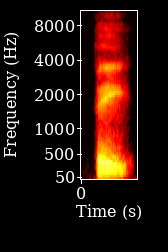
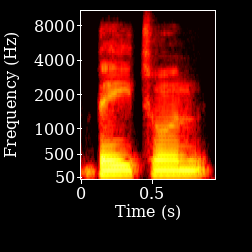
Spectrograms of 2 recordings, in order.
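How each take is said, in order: First: The word ends without any added ending. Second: The word ends with a full -un ending. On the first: The word is read without relying on vowel markings. "I can just say bait" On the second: Every vowel marking is read out. "Instead of having to say Baytun and have everything there"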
